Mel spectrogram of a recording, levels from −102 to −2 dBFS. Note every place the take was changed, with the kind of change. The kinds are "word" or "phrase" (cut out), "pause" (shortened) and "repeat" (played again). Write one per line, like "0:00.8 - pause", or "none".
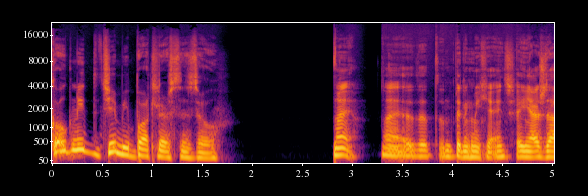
none

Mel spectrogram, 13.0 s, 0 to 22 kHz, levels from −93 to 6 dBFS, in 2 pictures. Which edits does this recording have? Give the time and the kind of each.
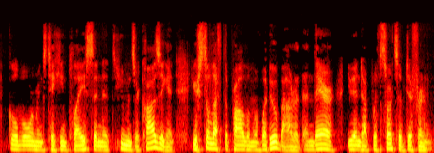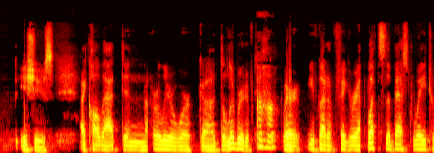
0:04.0 - word
0:05.1 - pause
0:05.7 - word
0:08.7 - word
0:10.3 - word
0:11.9 - word

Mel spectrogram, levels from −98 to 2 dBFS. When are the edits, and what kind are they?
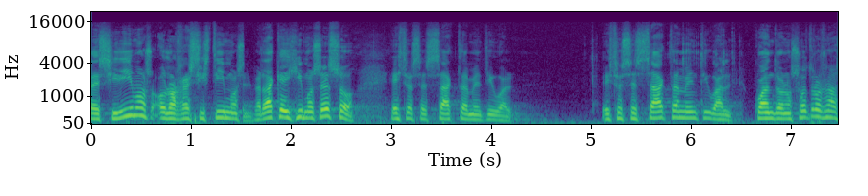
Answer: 0:01.5 - word
0:06.5 - pause

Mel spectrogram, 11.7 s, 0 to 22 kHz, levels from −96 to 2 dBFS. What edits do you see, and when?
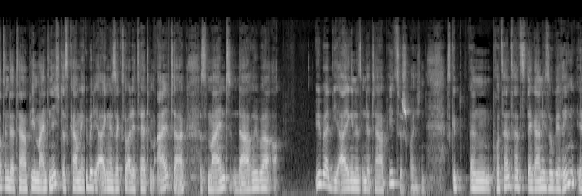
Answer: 0:01.0 - word
0:01.7 - word
0:04.0 - word
0:07.2 - word

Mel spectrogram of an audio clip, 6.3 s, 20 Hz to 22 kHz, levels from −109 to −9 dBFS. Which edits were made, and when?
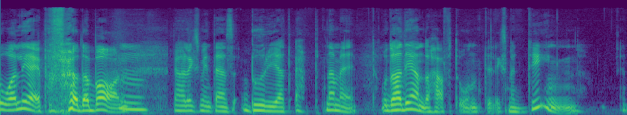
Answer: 0:01.7 - pause

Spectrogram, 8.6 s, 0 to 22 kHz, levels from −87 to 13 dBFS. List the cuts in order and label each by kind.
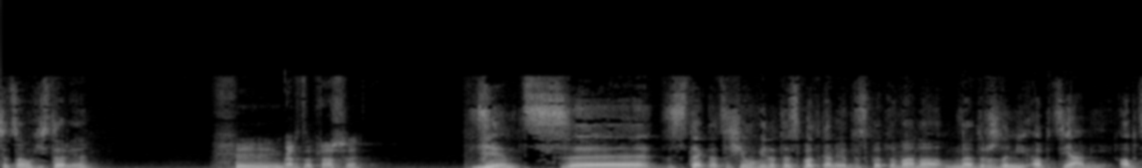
none

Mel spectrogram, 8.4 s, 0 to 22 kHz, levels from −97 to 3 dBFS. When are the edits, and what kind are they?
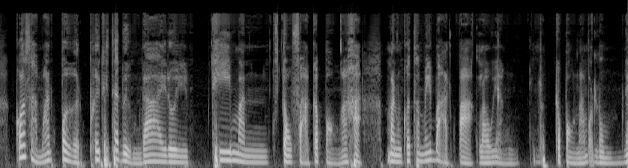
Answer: none

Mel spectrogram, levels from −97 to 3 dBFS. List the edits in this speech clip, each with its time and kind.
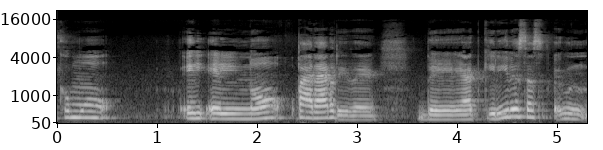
0:01.5 - word
0:02.4 - word
0:02.8 - phrase

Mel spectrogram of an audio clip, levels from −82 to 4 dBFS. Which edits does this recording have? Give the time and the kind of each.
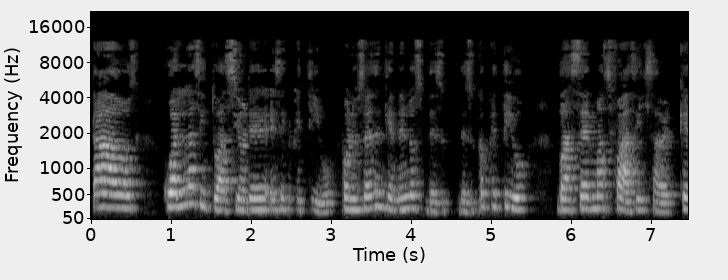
0:02.0 - word
0:02.5 - word
0:03.1 - word
0:04.1 - word
0:04.8 - word

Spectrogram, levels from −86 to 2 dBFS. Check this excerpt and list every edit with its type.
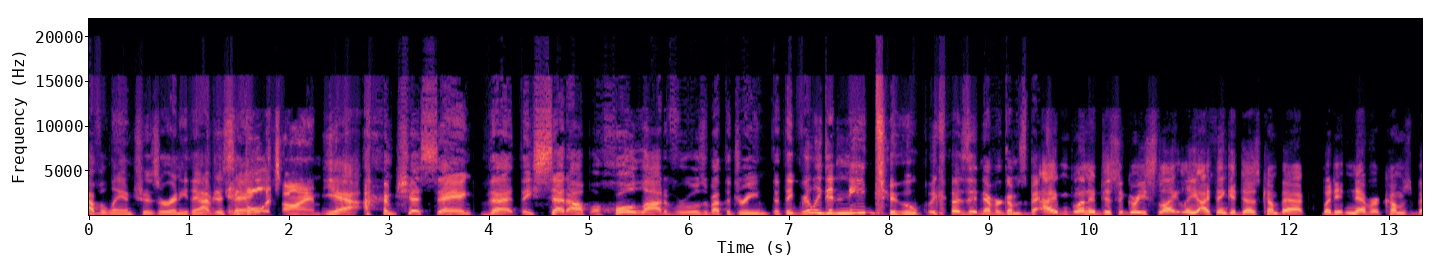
0:12.2 - pause

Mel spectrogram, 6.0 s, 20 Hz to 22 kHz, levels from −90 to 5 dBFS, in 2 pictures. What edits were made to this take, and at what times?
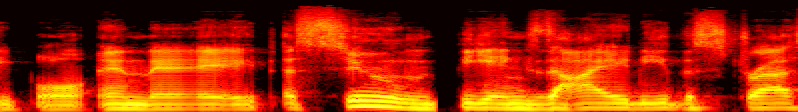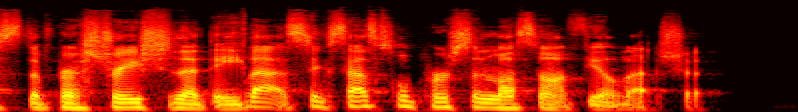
0:01.6 - word
0:03.9 - word

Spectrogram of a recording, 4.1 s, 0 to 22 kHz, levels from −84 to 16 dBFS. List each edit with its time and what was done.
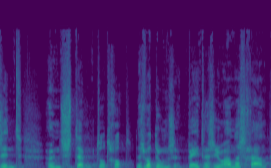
0:02.0 - pause

